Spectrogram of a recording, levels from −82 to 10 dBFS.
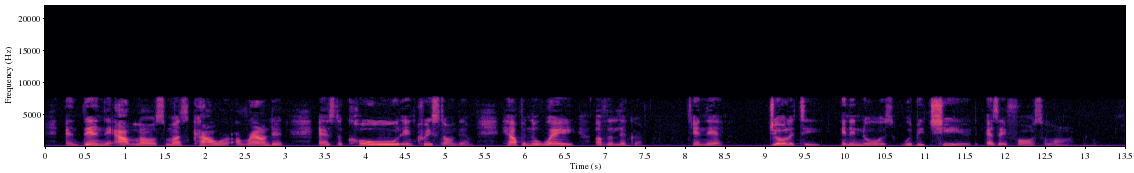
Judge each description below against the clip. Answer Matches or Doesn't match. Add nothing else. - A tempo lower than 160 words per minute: Matches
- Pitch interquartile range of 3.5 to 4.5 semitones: Matches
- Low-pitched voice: Doesn't match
